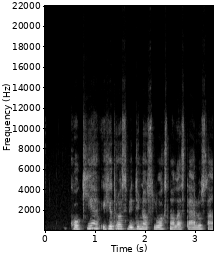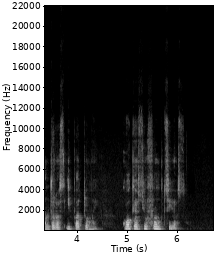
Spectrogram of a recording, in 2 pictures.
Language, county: Lithuanian, Klaipėda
